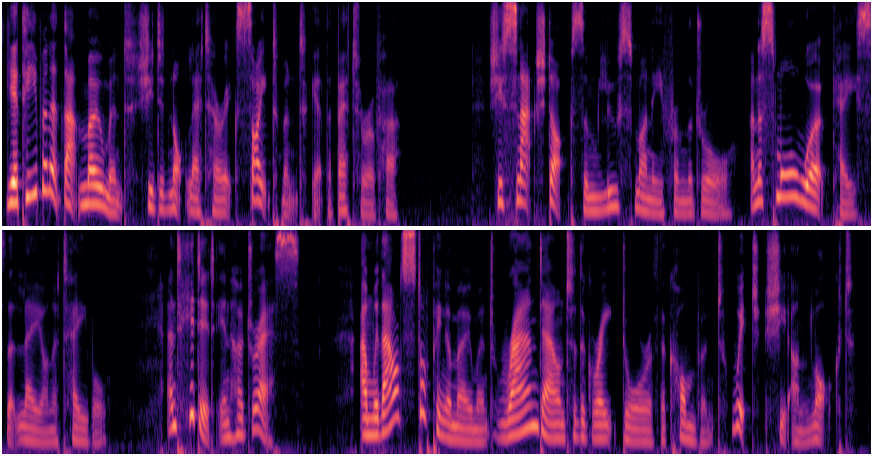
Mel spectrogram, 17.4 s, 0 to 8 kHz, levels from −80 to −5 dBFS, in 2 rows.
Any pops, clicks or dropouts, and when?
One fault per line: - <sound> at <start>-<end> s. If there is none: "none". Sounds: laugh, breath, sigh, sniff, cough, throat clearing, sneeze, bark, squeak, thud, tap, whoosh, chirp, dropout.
none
